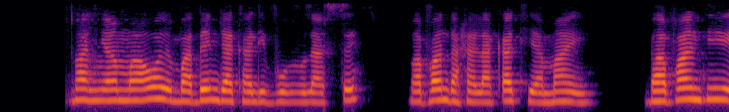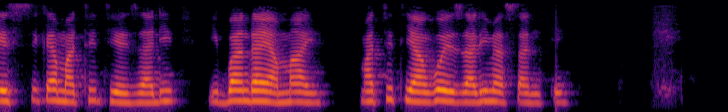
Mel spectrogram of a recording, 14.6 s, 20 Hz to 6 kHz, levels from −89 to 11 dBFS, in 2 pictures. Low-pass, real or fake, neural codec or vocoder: 5.4 kHz; fake; codec, 24 kHz, 0.9 kbps, WavTokenizer, medium speech release version 1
